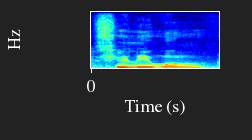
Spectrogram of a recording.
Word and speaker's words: Ciliwung: We've come now to a bit more south of the city of Jakarta, and right now we're next to the Ciliwung River, if I'm pronouncing it right.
